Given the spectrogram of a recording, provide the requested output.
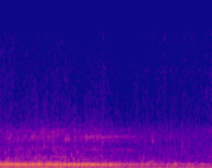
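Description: An underwater whale call: a steady, drawn-out tonal moan that holds one pitch, then fades.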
